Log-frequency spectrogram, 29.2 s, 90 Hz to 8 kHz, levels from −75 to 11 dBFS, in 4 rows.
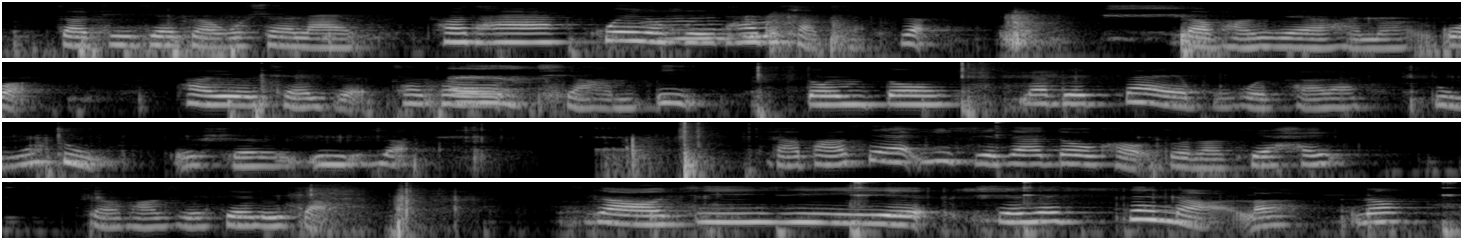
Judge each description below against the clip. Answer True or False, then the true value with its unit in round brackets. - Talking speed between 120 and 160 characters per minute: True (155 characters per minute)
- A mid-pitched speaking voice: False (265 Hz)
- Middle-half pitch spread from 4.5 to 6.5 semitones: True (5.5 semitones)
